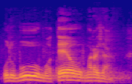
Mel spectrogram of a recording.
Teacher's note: oxítona a sílaba mais forte é a última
